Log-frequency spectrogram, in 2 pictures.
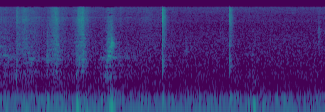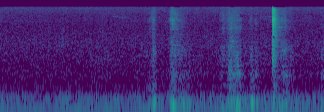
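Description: Quiet room with a steady low hum and a scattering of faint clicks and taps as hands work at a ceiling light fitting, the taps a little louder and closer together near the end.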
